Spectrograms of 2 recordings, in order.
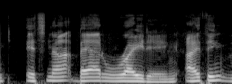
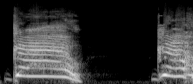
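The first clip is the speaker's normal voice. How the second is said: imitated scream, much higher, louder; 4 dB louder than usual. Retelling a scene, the speaker quotes a man sitting on the ground, imitating a scream. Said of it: "And he's like screaming".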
